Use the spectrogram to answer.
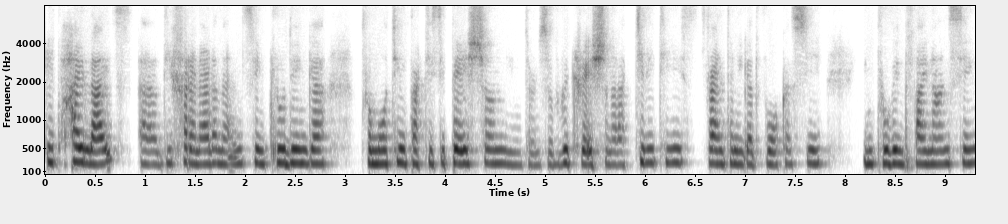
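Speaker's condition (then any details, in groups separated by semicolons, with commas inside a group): No condition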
